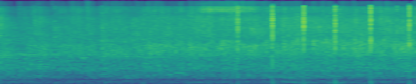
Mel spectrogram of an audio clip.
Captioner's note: laughter; applause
